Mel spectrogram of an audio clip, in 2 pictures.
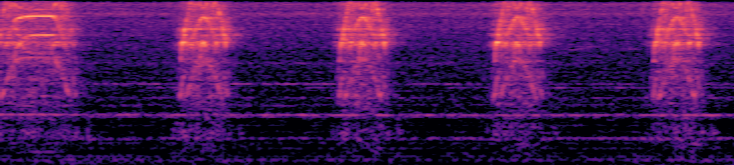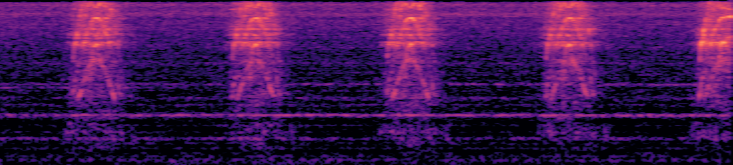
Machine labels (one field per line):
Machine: slide rail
